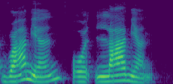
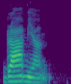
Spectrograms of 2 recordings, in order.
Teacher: isn't an exact match to the lear sound in english but you can consider it a sound in between the l sound and the r sound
